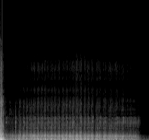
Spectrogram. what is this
Gas furnace is ignited and starts to burn and sounds sad.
